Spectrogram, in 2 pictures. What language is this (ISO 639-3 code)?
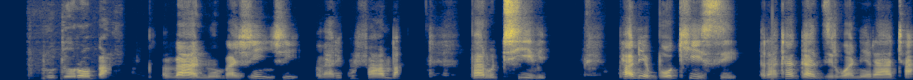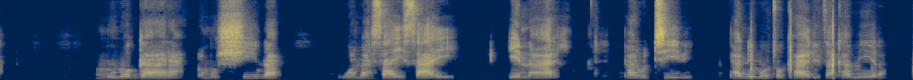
sna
